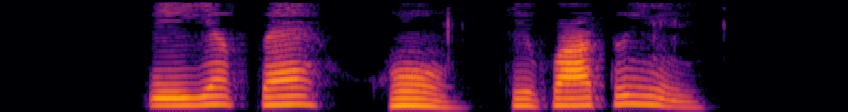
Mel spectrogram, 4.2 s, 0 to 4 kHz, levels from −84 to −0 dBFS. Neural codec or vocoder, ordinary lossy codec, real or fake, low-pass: none; MP3, 16 kbps; real; 3.6 kHz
